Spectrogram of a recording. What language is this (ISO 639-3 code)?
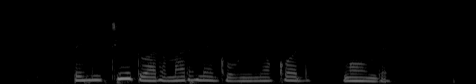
luo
